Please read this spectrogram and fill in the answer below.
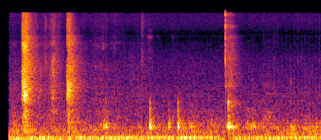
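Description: Small electric motors under a water-filled plastic tub running with a steady low hum, driving the swirl in the water. Three sharp clicks cut through it, the first two within the first second and the third just before three seconds.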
